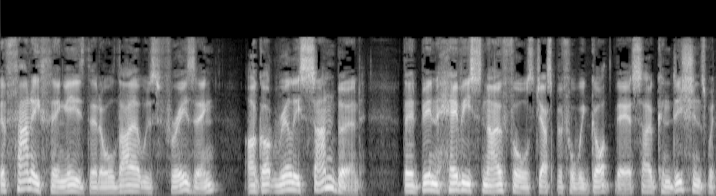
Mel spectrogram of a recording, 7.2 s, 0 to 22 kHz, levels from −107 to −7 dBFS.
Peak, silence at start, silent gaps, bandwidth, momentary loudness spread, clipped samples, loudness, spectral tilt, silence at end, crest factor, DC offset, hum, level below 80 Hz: 0 dBFS; 0 s; none; 10.5 kHz; 7 LU; under 0.1%; -19 LUFS; -4 dB/octave; 0 s; 18 dB; under 0.1%; none; -60 dBFS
